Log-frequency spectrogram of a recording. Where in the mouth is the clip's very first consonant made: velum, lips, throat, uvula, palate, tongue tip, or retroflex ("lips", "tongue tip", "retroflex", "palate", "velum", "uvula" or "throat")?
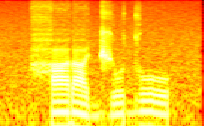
throat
